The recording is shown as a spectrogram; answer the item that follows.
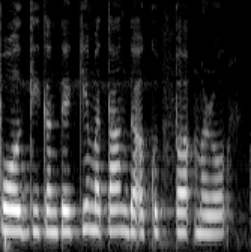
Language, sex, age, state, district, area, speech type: Manipuri, female, 18-30, Manipur, Bishnupur, rural, read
